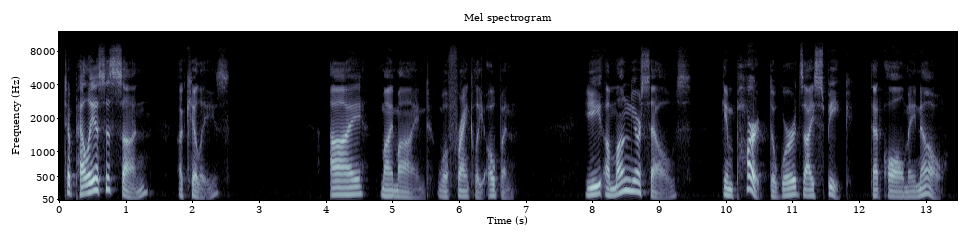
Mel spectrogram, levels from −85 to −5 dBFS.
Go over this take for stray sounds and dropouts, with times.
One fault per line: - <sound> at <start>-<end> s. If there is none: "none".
none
